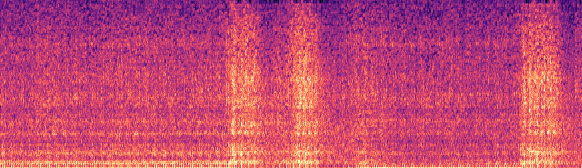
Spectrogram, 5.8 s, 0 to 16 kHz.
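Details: 1972 Saab Sonett in a garage, engine reportedly overhauled by previous owner, unstarted for a couple of months and boost-started: steady, even low idle with a regular beat, no knocks or misses, brief rustle midway; sounds healthy.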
